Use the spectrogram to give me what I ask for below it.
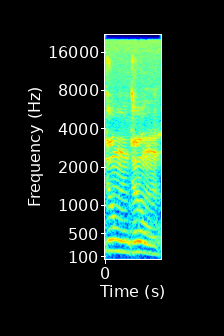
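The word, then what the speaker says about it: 둥둥: person to on tune dundun is how koreans pronounce the sound of a drum the haters keep on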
